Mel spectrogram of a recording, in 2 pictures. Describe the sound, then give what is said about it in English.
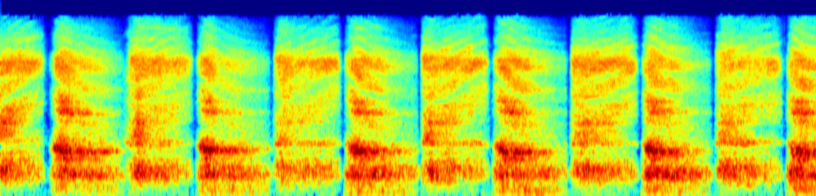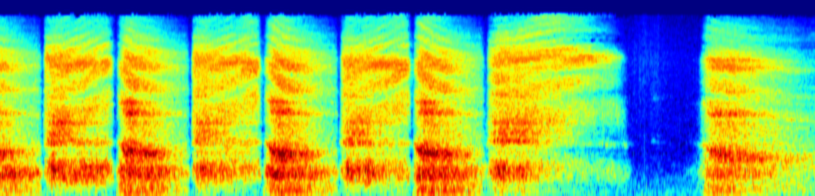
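Deep breathing during a guided breathing exercise, with many loud, rhythmic breaths in quick, even succession. A short silent gap near the end is followed by another breath. No talking. “And we go back into the breath now.”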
